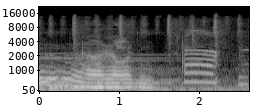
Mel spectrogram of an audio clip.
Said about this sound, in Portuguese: O vídeo Aqui há gato. Dois gatos miam e vai aparecendo o diálogo.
